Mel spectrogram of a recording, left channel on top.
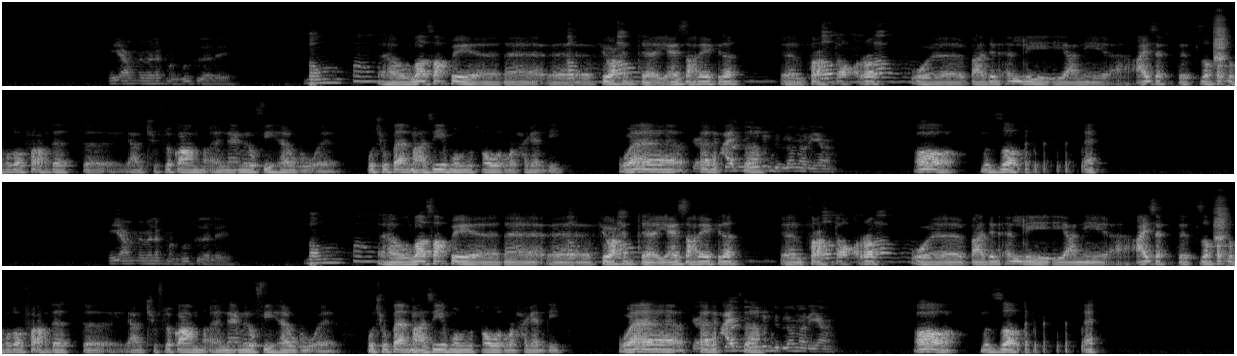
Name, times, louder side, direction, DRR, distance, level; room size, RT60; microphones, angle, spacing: voice 1, 1.1-2.3 7.8-8.1 18.8-20.7, right 1 dB, 85° right, 1.0 m, -37 dB
sound 1, 3.0-4.2 5.6-7.7 8.1-9.6 11.1-11.2 11.6-11.8 12.1-12.2, left 2 dB, 30° left, 0.6 m, -36 dB
voice 2, 3.8-7.4 7.8-8.8 9.1-15.7 16.0-17.9 18.5-19.9 21.4-22.6 23.1-23.2, right 2 dB, 25° right, 0.4 m, -26 dB
3.4 x 3.2 x 2.5 m
head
